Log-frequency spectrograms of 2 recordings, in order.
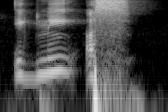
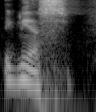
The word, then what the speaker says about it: igneous: Remember the pronunciation igneous. Okay, igni and us. You have to remember igneous.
